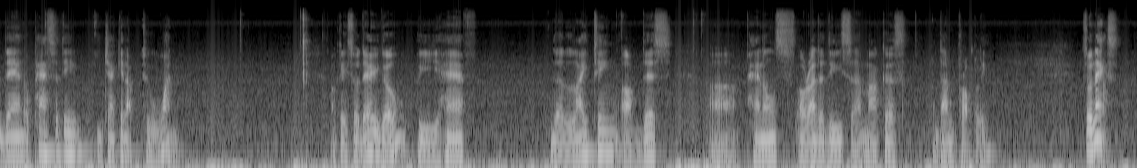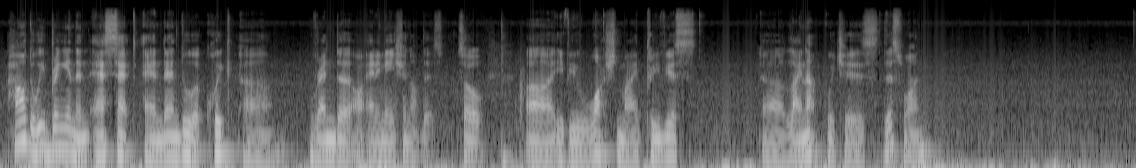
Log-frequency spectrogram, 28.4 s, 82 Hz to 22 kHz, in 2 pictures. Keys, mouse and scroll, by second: 14.1-14.6 scroll up 1, 14.6 scroll down 1, 21.6 click.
